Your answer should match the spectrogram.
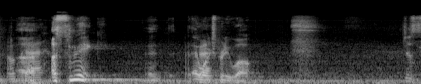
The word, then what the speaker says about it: aSmig: You could also say my name is a smig. Sort of like you're sneezing, you know, a smig.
